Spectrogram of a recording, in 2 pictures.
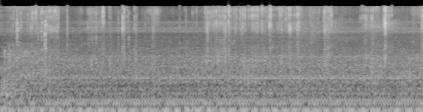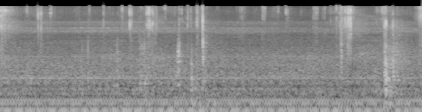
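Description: A diesel truck engine idling steadily, with scattered light clicks and scrapes as a trailer's rear tarp curtain is rolled up with a rod.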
